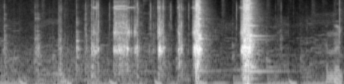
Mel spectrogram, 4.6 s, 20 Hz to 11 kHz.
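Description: A ratchet wrench tightens nuts on a DuroMax 420 go-kart engine, giving close, rapid bursts of ratcheting clicks with a few louder metallic knocks in between.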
